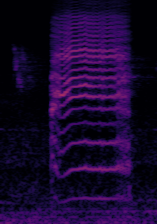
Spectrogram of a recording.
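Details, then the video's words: A loving female pet cat lets out a single clear, steady meow just under a second long, rich in harmonics, over a quiet background. "Have you ever seen a cat meowing like this ?"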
